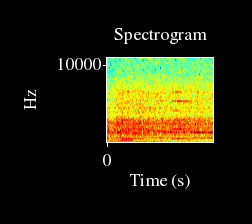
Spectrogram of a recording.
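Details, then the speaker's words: VW 2.0L (98-05 Jetta/Beetle/GTI/Golf) after proper timing belt replacement and tension, first start with engine mount disconnected: smooth even low idle, no ticking, slapping or rattle; earlier engine noise gone, check engine light off, normal idle. "I can guarantee you that that engine noise is going to be gone let's see oh that sounds good"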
